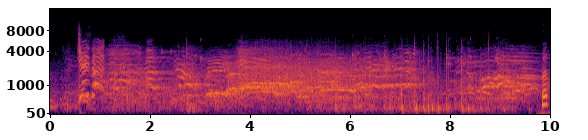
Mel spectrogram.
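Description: A basketball team shouting together in unison as their huddle breaks, about a second in, followed by gymnasium crowd noise with voices and cheering. A basketball bounces on the hardwood court several times about two-thirds of the way through.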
